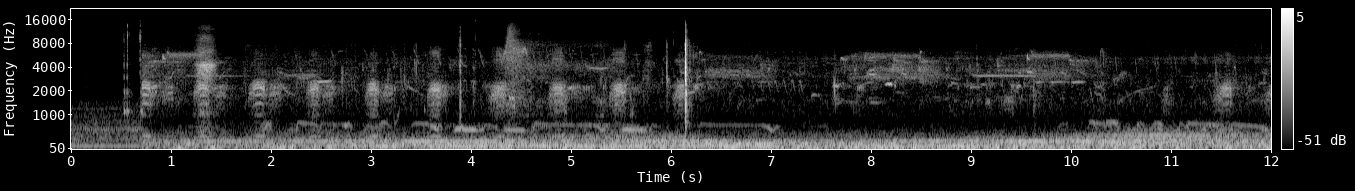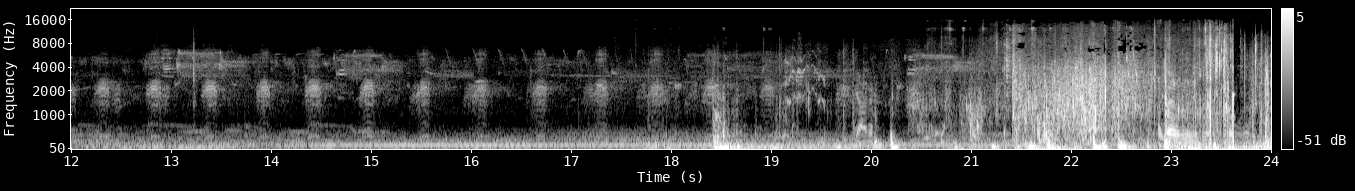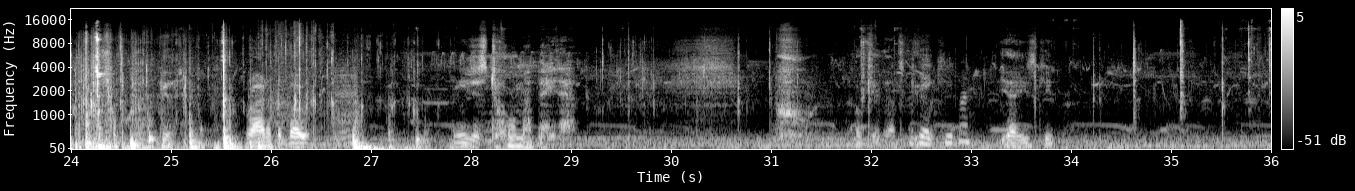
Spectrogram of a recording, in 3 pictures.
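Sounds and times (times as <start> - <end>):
bird quacking calls: 0.6 - 6.2, 11.4 - 21.5.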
